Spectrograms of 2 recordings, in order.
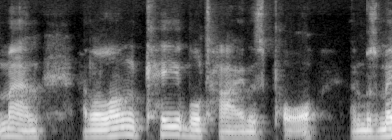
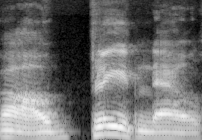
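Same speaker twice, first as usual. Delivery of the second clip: grumbled, snarling voice; 3 semitones lower, 4 dB louder than usual. A narrator reads a kitchen worker's reaction on seeing a newcomer, snarling. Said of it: "he snarled".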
